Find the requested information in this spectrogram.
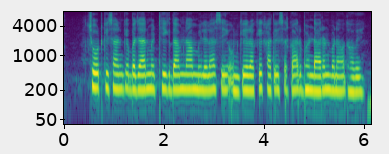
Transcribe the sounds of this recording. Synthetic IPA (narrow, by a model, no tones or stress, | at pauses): t͡ʃʰoːʈkɪsaːnkebɐd͡ʒaːɾmẽʈʰiːkd̪aːmnaːmːɪlelasiʊ̰nkeɾɐkʰekʰaːt̪ɪɾsɐɾkaːɾbʱə̃ɳɖaːɾənbɐnaːʋət̪ɦoʋeː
